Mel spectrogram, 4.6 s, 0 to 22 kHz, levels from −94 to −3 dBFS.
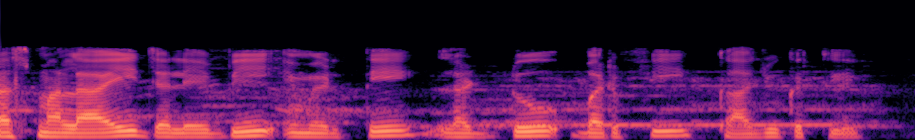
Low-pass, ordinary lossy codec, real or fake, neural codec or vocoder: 5.4 kHz; none; real; none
